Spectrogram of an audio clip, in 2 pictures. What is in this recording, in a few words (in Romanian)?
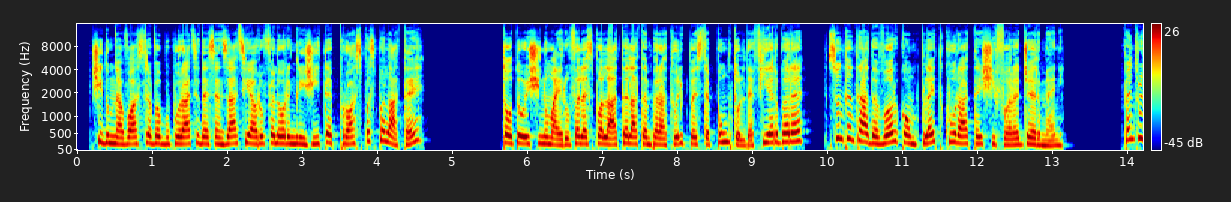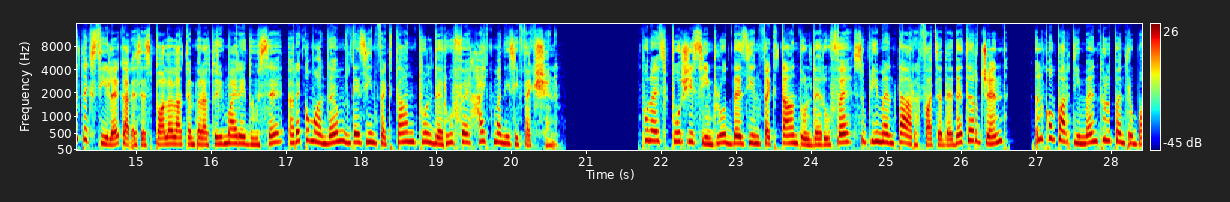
Romanian Online Video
